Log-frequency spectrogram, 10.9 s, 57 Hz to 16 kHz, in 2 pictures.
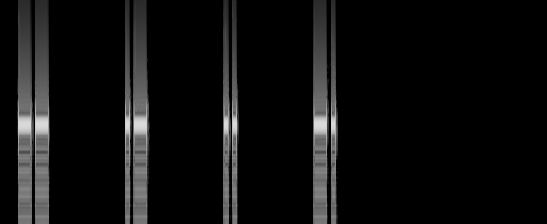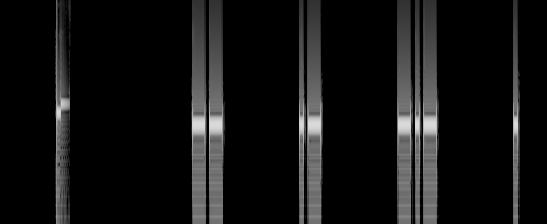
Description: Morse code, heard as a keyed tone, about 28 wpm, spaced as for 10 wpm, 690 Hz. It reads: MAIN MAKE
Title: 6x Character Spacing - Top 500 Words - 28wpm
